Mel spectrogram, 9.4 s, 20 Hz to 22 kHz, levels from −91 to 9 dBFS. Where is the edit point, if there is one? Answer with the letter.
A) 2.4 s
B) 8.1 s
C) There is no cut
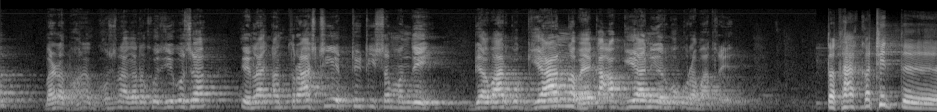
B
